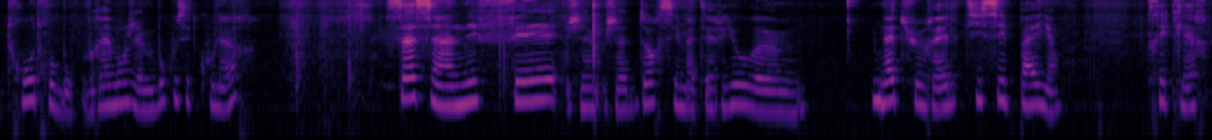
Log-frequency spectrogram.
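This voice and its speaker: Speaking slowly in a medium, slightly mellow voice, this woman runs a scrapbooking haul video. Her casual talk is full of fillers, hesitations, and repeated words, though her excitement over the crafting supplies comes through.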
